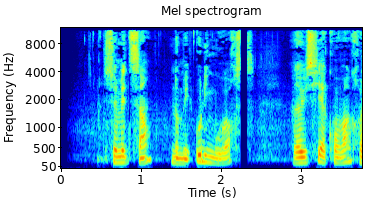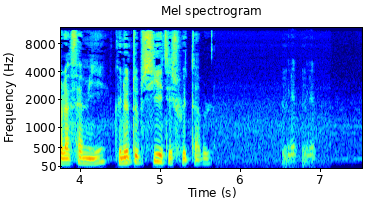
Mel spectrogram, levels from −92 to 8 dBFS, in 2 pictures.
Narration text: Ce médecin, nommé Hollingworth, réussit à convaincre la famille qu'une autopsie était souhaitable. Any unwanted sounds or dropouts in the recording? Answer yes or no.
yes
